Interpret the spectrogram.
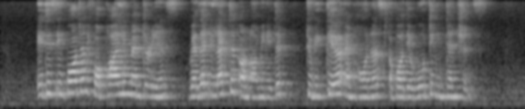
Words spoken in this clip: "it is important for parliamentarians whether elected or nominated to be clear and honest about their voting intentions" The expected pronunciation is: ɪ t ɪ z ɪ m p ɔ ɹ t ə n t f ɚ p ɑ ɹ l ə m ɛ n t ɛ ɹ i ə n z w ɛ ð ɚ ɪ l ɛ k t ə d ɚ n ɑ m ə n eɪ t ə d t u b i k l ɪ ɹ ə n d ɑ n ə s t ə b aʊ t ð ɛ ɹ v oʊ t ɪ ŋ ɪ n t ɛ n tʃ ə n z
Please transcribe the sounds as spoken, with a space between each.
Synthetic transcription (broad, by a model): ɪ t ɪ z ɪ m p ɔ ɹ t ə n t f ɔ p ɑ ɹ l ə m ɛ n t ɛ ɹ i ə n s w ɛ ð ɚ ɪ l ɛ k t ə d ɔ n ɑ m ə n eɪ t ə d t u b i k l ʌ ɹ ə n d ɑ n ə s t ə b aʊ t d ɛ v oʊ t ɪ ŋ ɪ n t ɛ n ʃ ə n s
